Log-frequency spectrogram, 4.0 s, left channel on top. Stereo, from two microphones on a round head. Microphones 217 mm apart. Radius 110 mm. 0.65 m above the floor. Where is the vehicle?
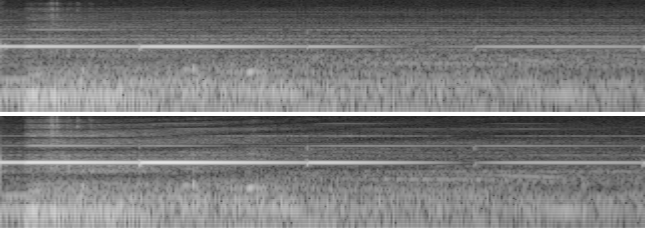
40° right (ahead or behind); by 4.0 s 60° right (ahead or behind).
